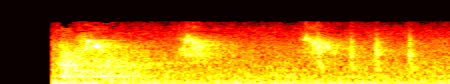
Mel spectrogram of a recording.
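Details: Sparrow parent bringing food to chicks in a nest built inside a hole in a brick house wall: a few scattered short chirps with a series of quick, sharp notes near the end over steady background noise.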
